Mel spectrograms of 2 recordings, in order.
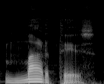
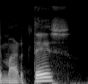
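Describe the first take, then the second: First: "martes" drawn out as MÁR-tes; correct stress on first syllable. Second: "Martes" stressed on the end, mar-TÉS; wrong final stress. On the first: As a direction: put the force on MAR in "martes", slowly falling. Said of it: "Se dice martes". ("martes" con la fuerza en la primera sílaba: MÁR-tes) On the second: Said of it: "No, ¿verdad?". ("Martes" mal acentuada en la última: ¿mar-TÉS?) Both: Shown as a demonstration.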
